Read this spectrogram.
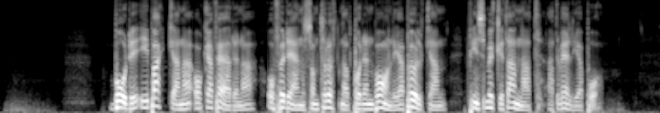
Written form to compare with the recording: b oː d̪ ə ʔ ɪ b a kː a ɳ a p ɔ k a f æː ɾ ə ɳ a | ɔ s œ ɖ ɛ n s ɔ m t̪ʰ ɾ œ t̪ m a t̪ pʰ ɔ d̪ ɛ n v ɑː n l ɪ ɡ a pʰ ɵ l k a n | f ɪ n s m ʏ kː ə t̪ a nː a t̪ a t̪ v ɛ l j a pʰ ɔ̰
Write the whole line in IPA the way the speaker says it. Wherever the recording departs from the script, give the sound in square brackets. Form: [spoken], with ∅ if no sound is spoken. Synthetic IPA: b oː d̪ ə ʔ ɪ b a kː a ɳ a [ʔ] ɔ k a f æː ɾ ə ɳ a | ɔ [f] œ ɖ ɛ n s ɔ m t̪ʰ ɾ œ t̪ [n] a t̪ pʰ ɔ d̪ ɛ n v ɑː n l ɪ ɡ a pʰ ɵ l k a n | f ɪ n s m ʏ kː ə t̪ a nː a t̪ a t̪ v ɛ l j a pʰ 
